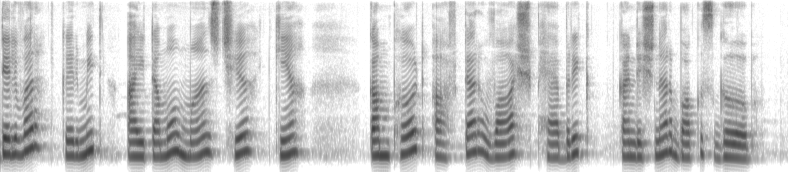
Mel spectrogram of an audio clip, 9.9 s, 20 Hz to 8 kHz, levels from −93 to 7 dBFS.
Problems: none marked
